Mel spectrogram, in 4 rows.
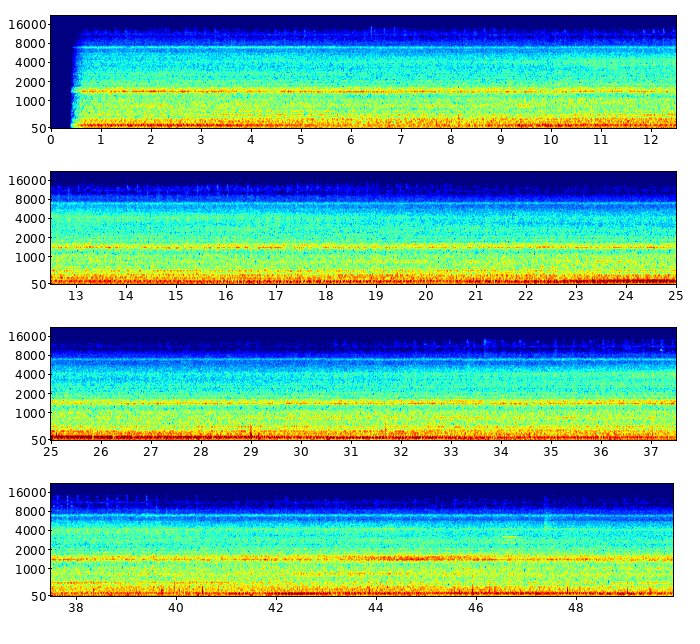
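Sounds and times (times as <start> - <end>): car engine idling: 0.4 - 49.9
thin high whine: 26.6 - 49.9.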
